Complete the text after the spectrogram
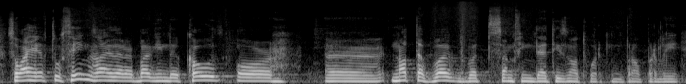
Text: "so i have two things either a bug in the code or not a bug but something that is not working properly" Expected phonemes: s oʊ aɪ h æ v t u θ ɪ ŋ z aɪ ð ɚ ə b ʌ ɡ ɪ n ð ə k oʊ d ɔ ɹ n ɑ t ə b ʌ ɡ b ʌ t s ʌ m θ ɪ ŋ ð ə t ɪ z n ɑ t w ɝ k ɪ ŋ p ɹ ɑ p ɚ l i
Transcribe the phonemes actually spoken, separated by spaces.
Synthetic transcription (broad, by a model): s oʊ aɪ h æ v t u θ ɪ ŋ z aɪ ð ɚ ə b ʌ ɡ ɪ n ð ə k oʊ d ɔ ɹ n ɑ t ə b ʌ ɡ b ʌ t s ʌ m θ ɪ ŋ ð ə t ɪ z n ɑ t w ɝ k ɪ ŋ p ɹ ɑ p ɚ l i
